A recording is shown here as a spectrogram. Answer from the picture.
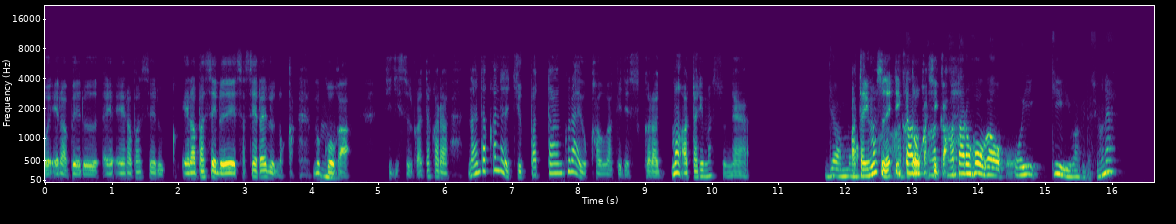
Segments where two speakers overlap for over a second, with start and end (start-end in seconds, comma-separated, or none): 12.1-13.9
